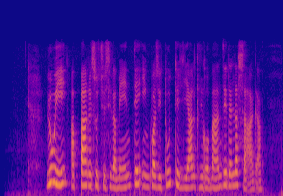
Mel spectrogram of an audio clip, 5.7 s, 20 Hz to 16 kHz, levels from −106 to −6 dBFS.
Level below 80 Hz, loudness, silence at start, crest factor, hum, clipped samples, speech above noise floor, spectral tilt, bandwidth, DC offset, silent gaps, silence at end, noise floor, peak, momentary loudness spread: -74 dBFS; -42 LUFS; 0.55 s; 22 dB; none; under 0.1%; 31 dB; -4.5 dB/octave; 7.4 kHz; under 0.1%; none; 0 s; -72 dBFS; -20 dBFS; 9 LU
